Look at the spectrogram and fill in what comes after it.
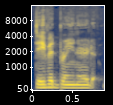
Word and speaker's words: David Brainerd: So of these seven folks, right, we have Martin Luther, Hannah Allen, David Brainerd. Did I say that right? – You did. – David Brainerd,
